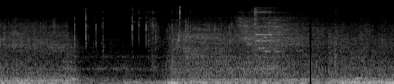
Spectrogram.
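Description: An electronic keypad beeps as it unlocks.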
